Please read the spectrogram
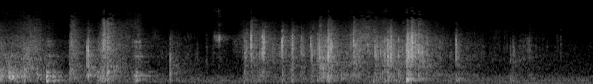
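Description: A package being unwrapped by hand: packaging and a cardboard box rustling and crinkling, with scattered clicks and taps from handling, busiest in the middle and dying away near the end.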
